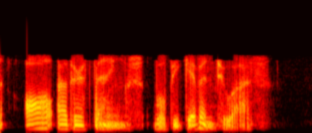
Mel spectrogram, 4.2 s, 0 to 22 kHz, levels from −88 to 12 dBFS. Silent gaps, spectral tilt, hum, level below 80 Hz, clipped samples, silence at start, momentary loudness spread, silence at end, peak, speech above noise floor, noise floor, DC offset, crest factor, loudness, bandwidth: none; -3 dB/octave; none; -74 dBFS; under 0.1%; 0 s; 11 LU; 0.6 s; 0 dBFS; 47 dB; -67 dBFS; under 0.1%; 22 dB; -22 LUFS; 4.2 kHz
